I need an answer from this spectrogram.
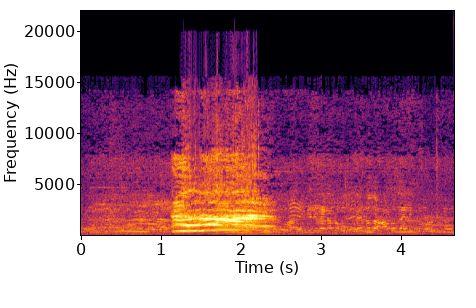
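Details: Bangladeshi Sahiwal bull calf at Aftabganj cattle market, Dinajpur, on a Tuesday market day in July 2024; a loud, rich moo bends upward then falls over about a second, followed by crowd talk.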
